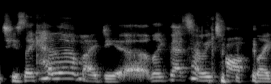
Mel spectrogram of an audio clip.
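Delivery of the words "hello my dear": put-on high, heavily affected old-Hollywood accent. Retelling how a man greeted them at the door, in an affected old-hollywood accent. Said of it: "he has this very affected accent".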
